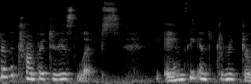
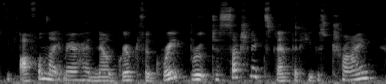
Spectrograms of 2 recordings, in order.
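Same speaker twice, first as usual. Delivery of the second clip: ordinary delivery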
